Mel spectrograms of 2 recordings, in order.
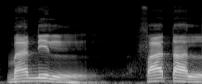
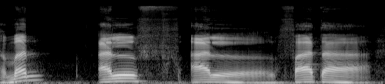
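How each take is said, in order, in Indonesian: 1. Huruf n diberi vokal i, lalu menyambung ke depan. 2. Huruf n tidak punya vokal sebelum al-fata.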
